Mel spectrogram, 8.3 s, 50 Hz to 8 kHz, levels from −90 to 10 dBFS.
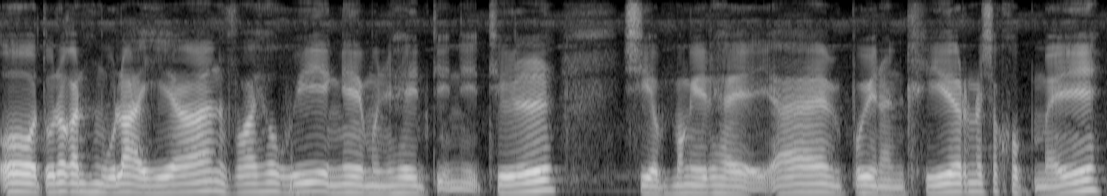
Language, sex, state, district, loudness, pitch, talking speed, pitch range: Mizo, male, Mizoram, Aizawl, -17 LUFS, 120 Hz, 195 wpm, 115-130 Hz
